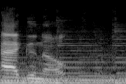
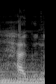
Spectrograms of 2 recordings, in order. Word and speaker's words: Haguenau: in Hagin oh sorry it's in French it's called agonal in English it's Hagin also so I'm gonna fellas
